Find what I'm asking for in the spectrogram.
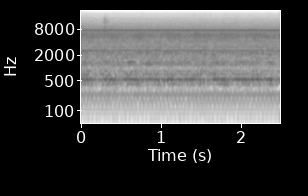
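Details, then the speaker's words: Motor that can turn a small generator, running with no load after an easy start: steady even hum with a clean high tone and no rattle or wobble; spins smoothly and quietly. "see how nice and quietly spinning and it started really easy see I can stop it and you will start no problem okay now see how smooth and quiet it is"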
